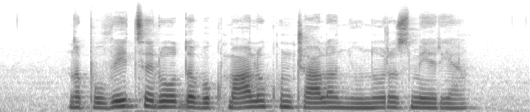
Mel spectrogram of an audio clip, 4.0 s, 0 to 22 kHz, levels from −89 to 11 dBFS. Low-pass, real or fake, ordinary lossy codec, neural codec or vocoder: 19.8 kHz; fake; none; vocoder, 44.1 kHz, 128 mel bands every 512 samples, BigVGAN v2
